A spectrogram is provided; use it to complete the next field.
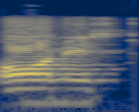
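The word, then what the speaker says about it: honest: याद रखिए ये जुमला है ही is dash ऑनेस्ट मैन। अब यहां आपने ए लगाना है या एन लगाना है। अब याद रखिए यहां ये जो एच है ये साइलेंट है। इसकी कोई आवाज नहीं है।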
